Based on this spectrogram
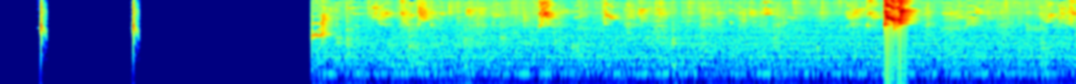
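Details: Two pet cockatiels, a female and a male, argue with harsh, scratchy chatter that ends in a loud, grating screech.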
